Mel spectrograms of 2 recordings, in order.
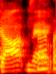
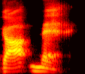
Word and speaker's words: Gottmik: Am I saying this right? Gottmik? Gottmik? – Gottmik. Right? Yes. Like got milk, but Gottmik.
